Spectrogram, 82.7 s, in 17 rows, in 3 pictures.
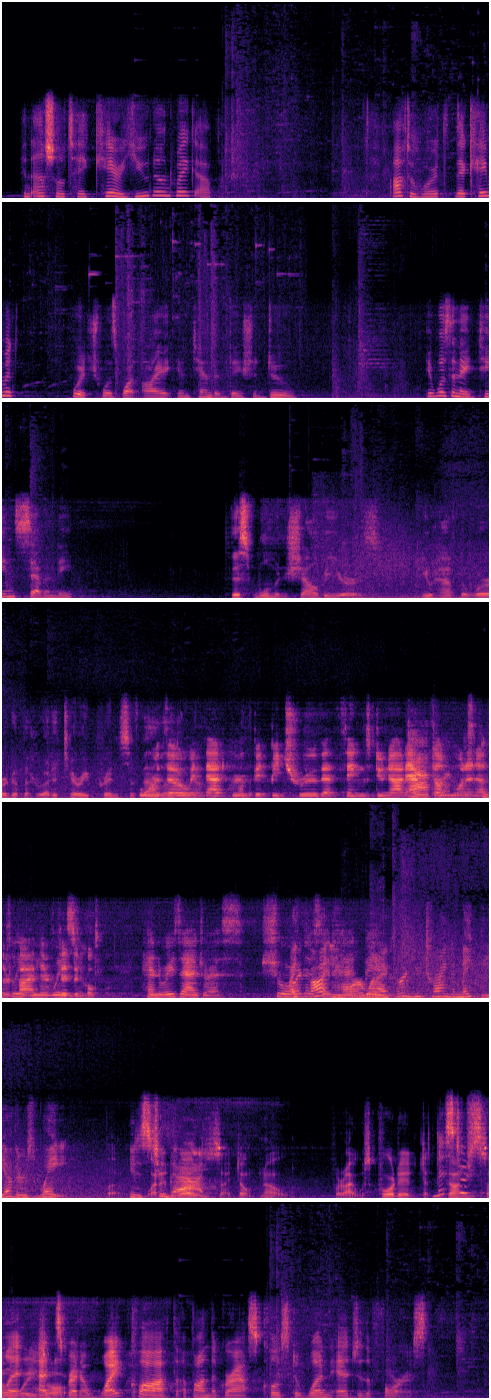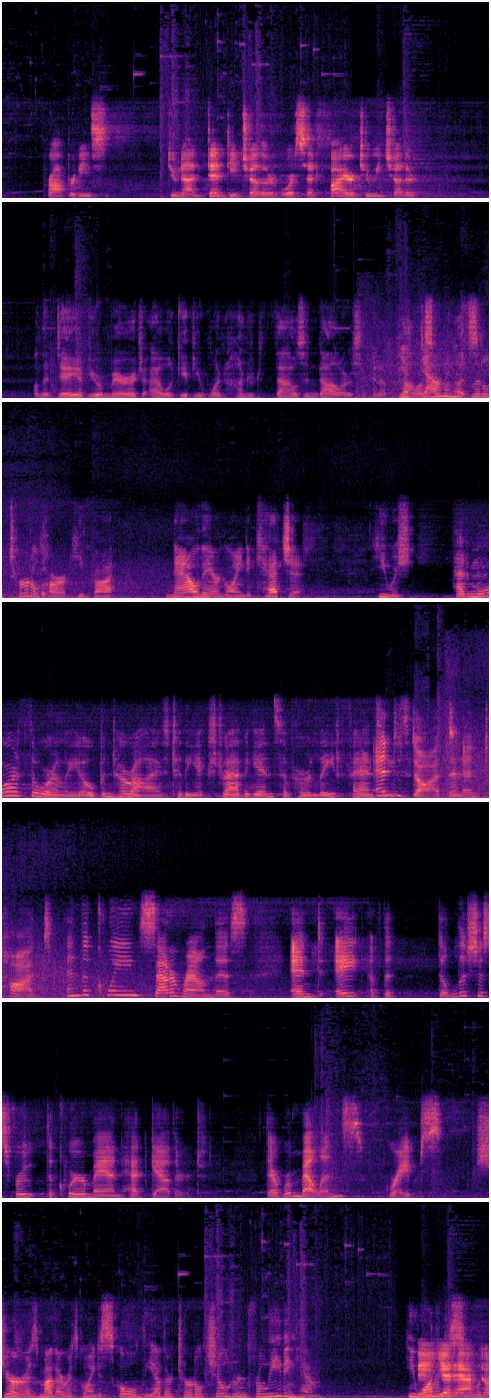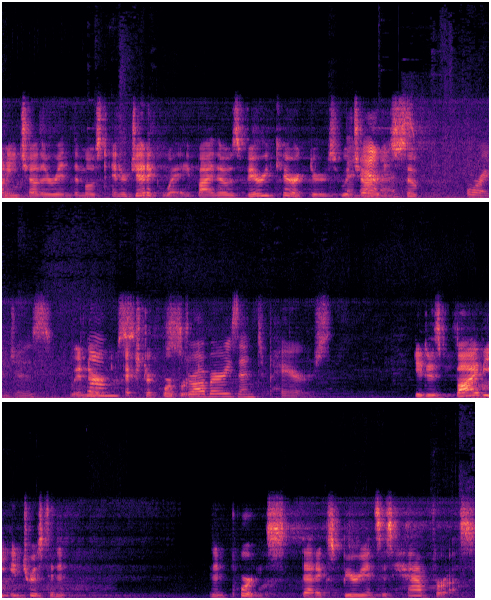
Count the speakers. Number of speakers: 8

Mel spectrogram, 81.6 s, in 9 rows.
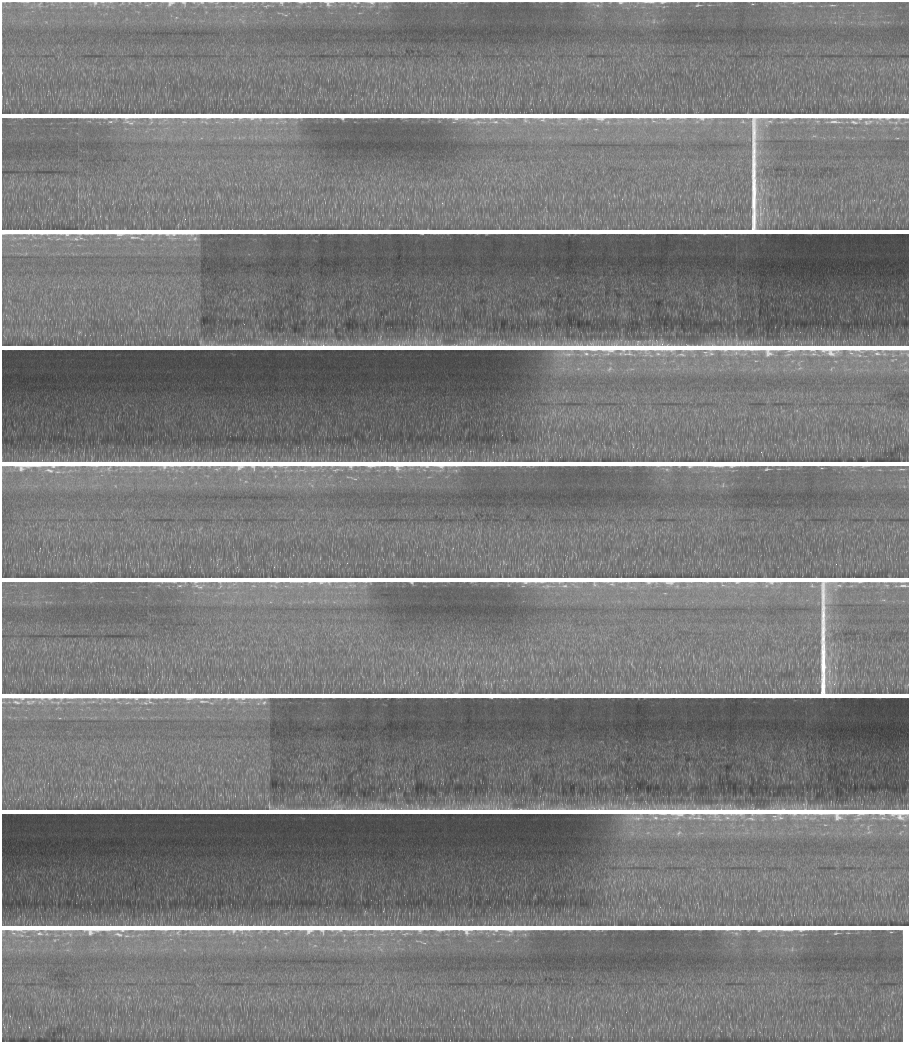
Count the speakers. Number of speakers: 0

